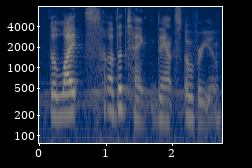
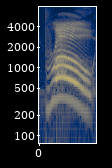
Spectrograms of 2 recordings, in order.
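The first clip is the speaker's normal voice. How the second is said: excited; 8 semitones higher, 13 dB louder than usual. Acted. Excited relief at finding friend.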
